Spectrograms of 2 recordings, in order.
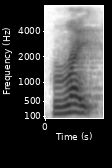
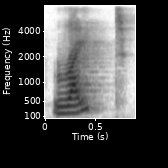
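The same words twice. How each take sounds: First: The final T is held with the breath stopped. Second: The final T is lightly released with air. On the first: "or hold it, right" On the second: "You can release the T, right, very lightly"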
